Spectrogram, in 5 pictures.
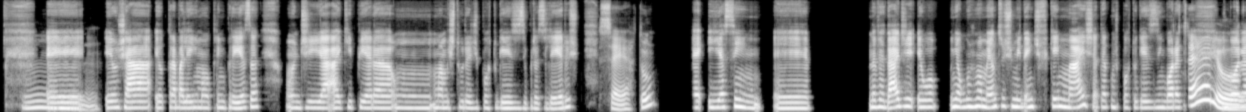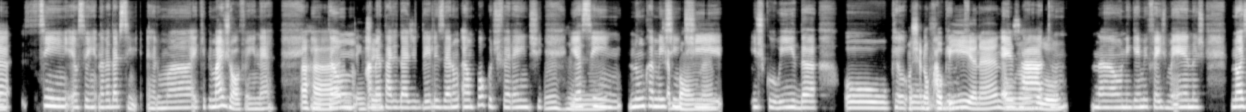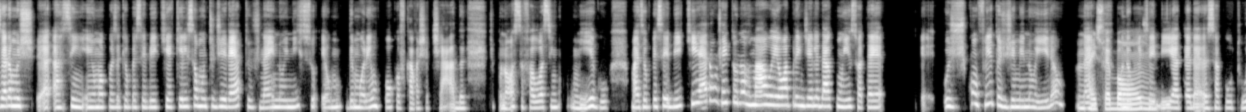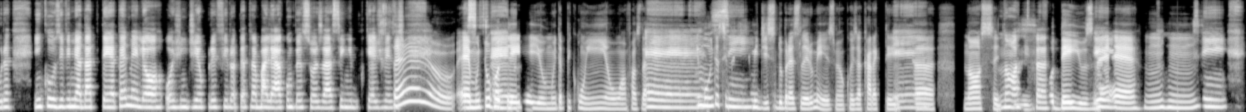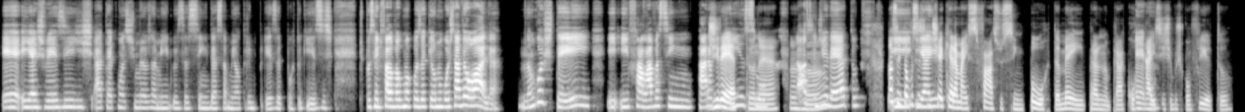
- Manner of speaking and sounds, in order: sniff; tapping; unintelligible speech; other background noise
- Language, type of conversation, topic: Portuguese, podcast, Como você resolve conflitos entre colegas de trabalho?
